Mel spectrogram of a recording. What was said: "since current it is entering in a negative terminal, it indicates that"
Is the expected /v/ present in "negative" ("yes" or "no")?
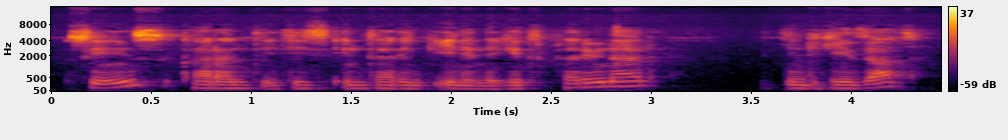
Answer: no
